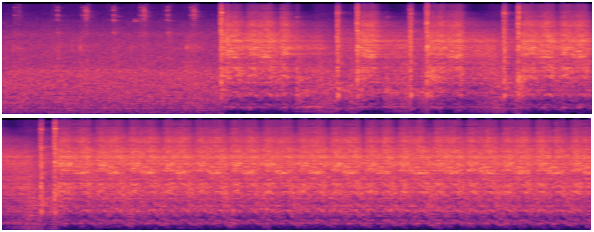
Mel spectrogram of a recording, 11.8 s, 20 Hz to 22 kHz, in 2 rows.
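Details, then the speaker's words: Homemade motorcycle trike with 1974 Datsun engine, first start attempt: starter cranks steadily about thirteen seconds, popping through exhaust but never catching; suspected burning off transmission fluid, iffy carburetor; starter getting hot. "I hear it popping through the pipe but it's just not hitting it's probably trying to burn past all that transmission fluid in there"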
